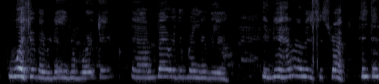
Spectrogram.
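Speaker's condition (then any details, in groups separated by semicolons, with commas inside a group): Cerebral palsy; speech affected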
